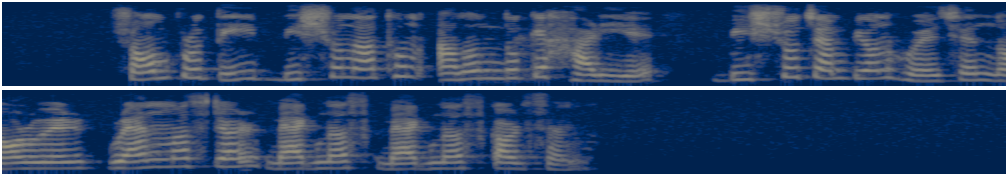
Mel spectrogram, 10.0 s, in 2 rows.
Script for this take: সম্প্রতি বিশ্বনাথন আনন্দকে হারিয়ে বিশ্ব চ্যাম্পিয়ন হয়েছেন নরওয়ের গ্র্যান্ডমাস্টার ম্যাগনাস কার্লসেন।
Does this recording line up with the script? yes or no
no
